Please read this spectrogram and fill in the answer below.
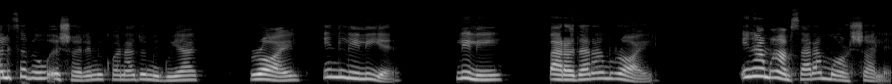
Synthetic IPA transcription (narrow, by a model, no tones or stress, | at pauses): ɒlisɒbe̞uːe̞ʃɒːɾe̞miːkʰo̞næd̪omiːɡuːjæd̪̥̚ | rɒːjl | inlilie | lili | b̥æɾɒːd̪æɾæmrɒːjl | ʔiːnhæmhæmsæɾæmːɒɾʃɒːlḛ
